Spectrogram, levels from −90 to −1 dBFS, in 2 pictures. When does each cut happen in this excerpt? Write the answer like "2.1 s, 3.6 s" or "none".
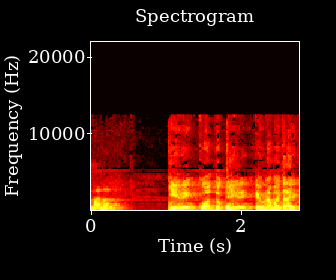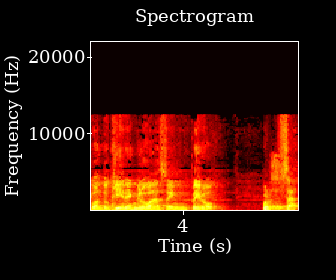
1.0 s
